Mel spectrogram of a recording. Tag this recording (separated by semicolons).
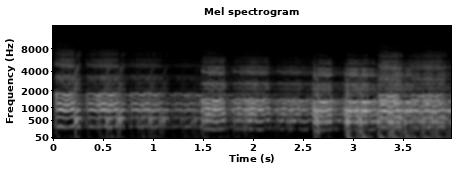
synth; pad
